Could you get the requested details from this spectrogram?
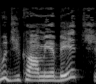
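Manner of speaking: ordinary delivery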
